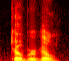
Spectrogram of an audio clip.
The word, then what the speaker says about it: Tuberville: So what Senator Tuberville, is that how you say it?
